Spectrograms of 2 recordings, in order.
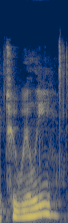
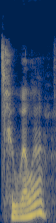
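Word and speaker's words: Tooele: There's a lot of places like that that there's one that most people say Tilly or Tuli. It's actually pronounced Tilla.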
